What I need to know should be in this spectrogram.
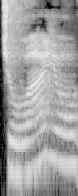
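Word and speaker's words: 좋아요: Joayo gitu. Nggak boleh coa bunyinya C kayak gitu, boleh nggak? Nggak boleh.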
